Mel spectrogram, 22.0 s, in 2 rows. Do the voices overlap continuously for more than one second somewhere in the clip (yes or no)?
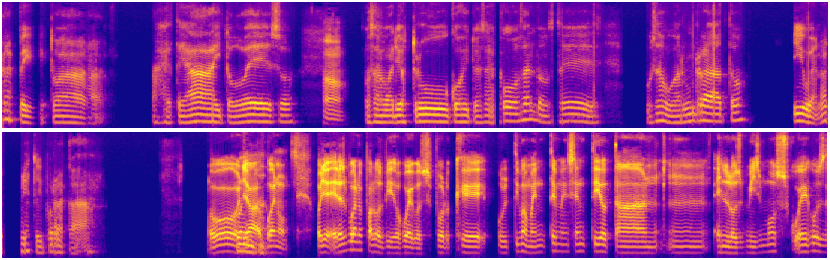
no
